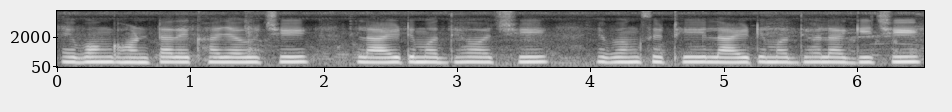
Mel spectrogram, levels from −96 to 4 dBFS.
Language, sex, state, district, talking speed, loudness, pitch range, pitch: Odia, female, Odisha, Nuapada, 100 wpm, -14 LUFS, 210-220 Hz, 215 Hz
